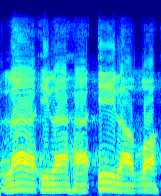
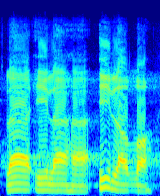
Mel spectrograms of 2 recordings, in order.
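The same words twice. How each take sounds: No difference in how they are said.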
